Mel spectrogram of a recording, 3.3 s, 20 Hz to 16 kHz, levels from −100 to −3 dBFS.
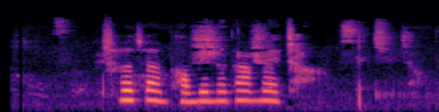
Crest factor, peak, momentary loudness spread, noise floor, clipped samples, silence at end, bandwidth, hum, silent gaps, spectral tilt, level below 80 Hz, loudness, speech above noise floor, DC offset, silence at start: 20 dB; -16 dBFS; 18 LU; -61 dBFS; under 0.1%; 0.2 s; 9.6 kHz; none; none; -2.5 dB/octave; -88 dBFS; -33 LUFS; 28 dB; under 0.1%; 0.4 s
